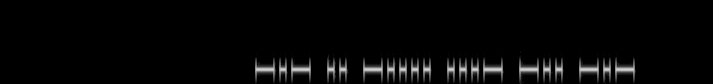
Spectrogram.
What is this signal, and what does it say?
Morse code, heard as a keyed tone, about 20 wpm, 700 Hz. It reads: KI6VDK
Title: USA Call Signs - 6 Characters - Repeated 2x - 20wpm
